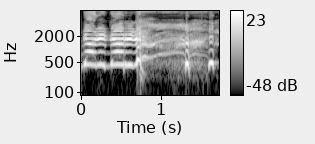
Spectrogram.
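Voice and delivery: high, loud no's breaking into laughter; laughing protest. Retold or imitated. Canary refusing while cracking up, laughing.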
